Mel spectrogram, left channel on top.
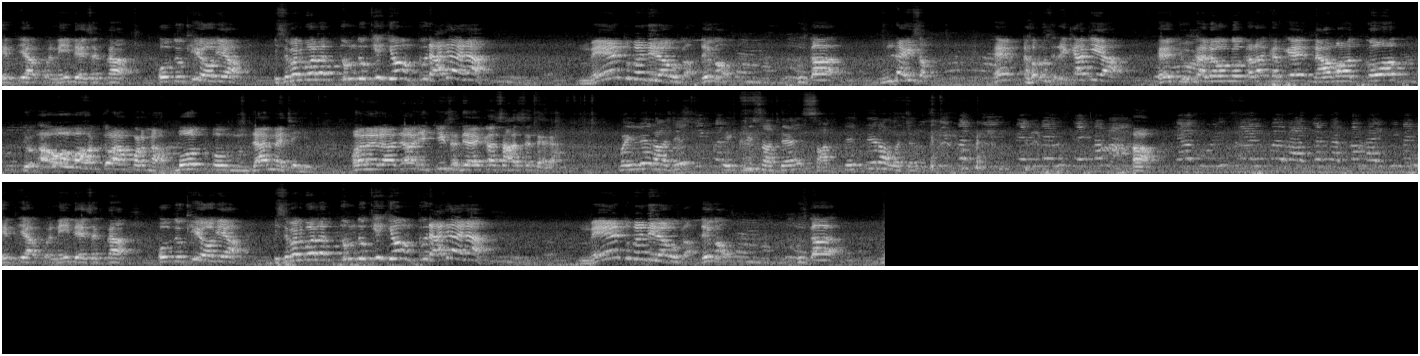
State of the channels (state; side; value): drops out; right; at 8.8 s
